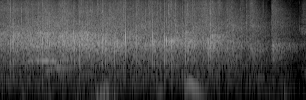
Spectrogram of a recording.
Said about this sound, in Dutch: Dus eh, geef ze een applausje.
